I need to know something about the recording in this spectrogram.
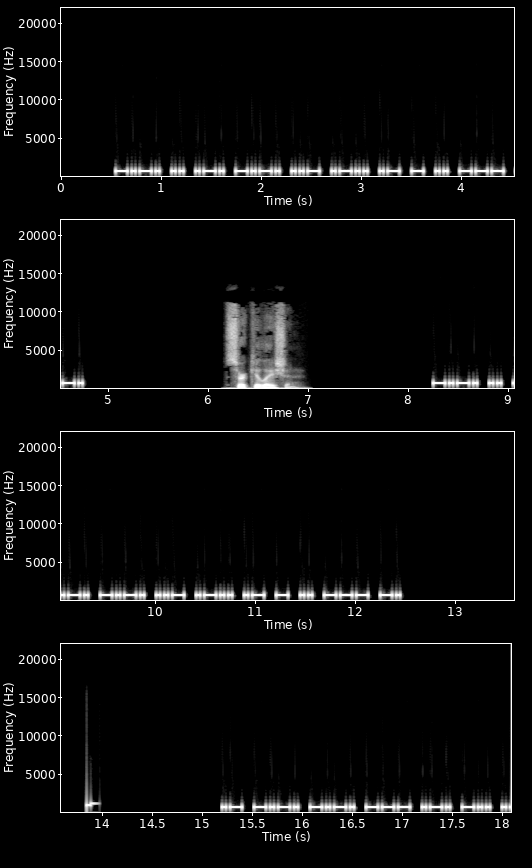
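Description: A Morse code key taps out fast bursts of short and long beeps.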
